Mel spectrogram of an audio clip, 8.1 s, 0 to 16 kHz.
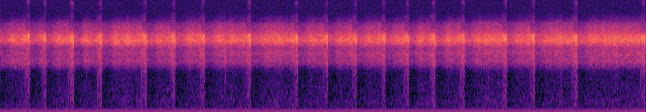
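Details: A cicada on Saint Eutrope hill, Orange, Vaucluse, France, 15 July 2018, sings a loud, continuous high-pitched buzz, pulsing with brief rhythmic breaks.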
